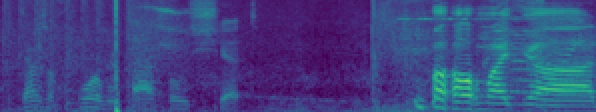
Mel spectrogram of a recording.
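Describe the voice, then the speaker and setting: A man speaks at a fairly slow pace. Background music plays beneath him. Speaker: gaming youtuber. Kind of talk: casual gameplay commentary. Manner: casual, slangy.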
